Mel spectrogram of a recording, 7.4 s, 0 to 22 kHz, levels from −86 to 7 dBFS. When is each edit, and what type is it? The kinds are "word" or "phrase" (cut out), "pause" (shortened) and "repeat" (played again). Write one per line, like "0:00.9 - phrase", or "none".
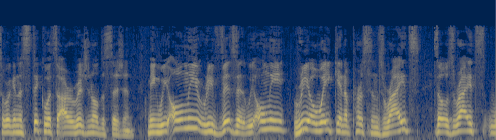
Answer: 0:02.1 - pause
0:04.4 - pause
0:06.5 - word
